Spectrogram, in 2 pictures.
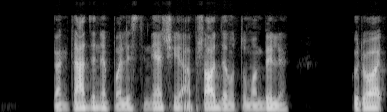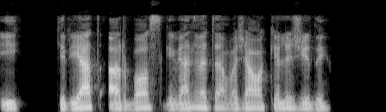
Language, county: Lithuanian, Kaunas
